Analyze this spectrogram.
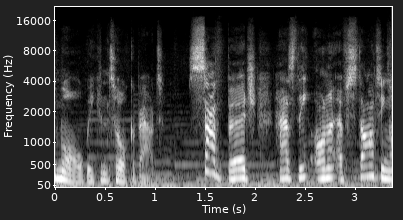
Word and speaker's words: Sadberge: Sadbur has the honor of starting off the entire county. Often mispronounced by non-locals, the name of this one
